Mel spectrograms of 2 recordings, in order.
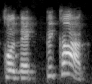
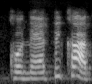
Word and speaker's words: Connecticut: like yes you know like connecticut not connected connecticut my connecticut not connect god and then arkansas i'm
